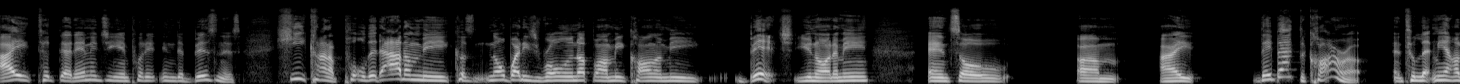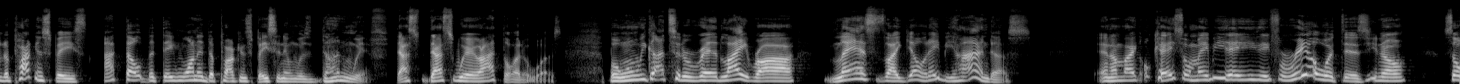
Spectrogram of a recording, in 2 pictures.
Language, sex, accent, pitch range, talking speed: English, male, American, 135-185 Hz, 210 wpm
